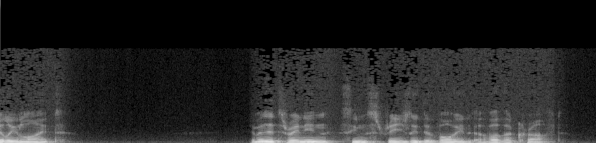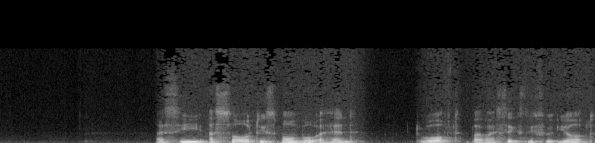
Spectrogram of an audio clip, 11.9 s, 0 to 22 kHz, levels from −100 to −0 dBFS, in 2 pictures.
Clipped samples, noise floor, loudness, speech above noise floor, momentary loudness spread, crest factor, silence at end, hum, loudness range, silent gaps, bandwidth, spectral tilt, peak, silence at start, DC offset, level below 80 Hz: under 0.1%; -72 dBFS; -25 LUFS; 48 dB; 11 LU; 18 dB; 0.05 s; none; 5 LU; none; 12.5 kHz; -9 dB/octave; -8 dBFS; 0 s; under 0.1%; -58 dBFS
